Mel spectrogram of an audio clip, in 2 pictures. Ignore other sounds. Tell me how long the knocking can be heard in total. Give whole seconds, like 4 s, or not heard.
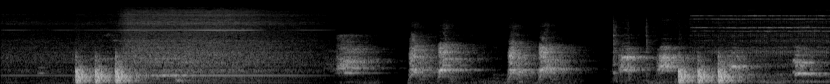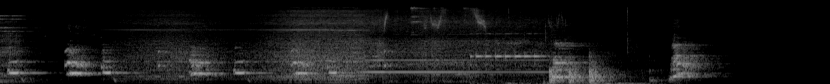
3 s.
